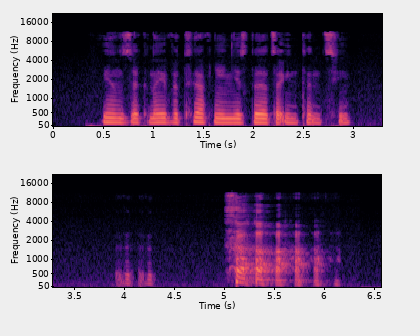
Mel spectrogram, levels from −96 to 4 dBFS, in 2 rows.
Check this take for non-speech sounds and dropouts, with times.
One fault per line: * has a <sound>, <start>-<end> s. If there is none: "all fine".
* has a laugh, 3.9-4.3 s
* has a laugh, 5.0-6.2 s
